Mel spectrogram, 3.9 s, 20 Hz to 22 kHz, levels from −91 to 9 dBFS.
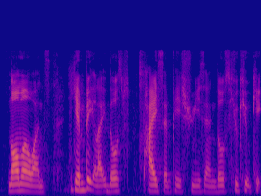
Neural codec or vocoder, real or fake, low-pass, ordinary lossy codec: none; real; none; none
